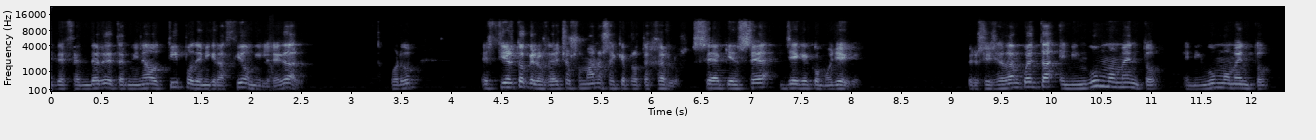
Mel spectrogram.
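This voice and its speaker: A middle-aged man giving a law lecture in an online class, explaining step by step and often checking that listeners follow. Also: a little high. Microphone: video call.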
